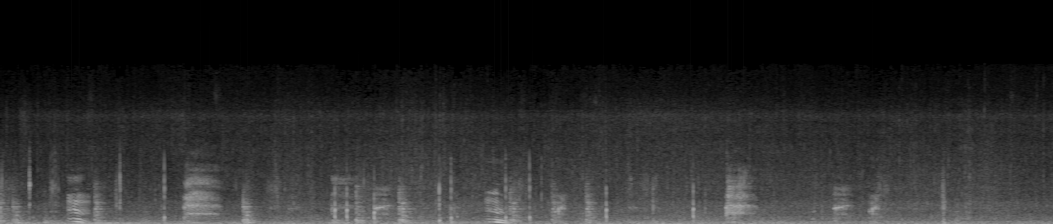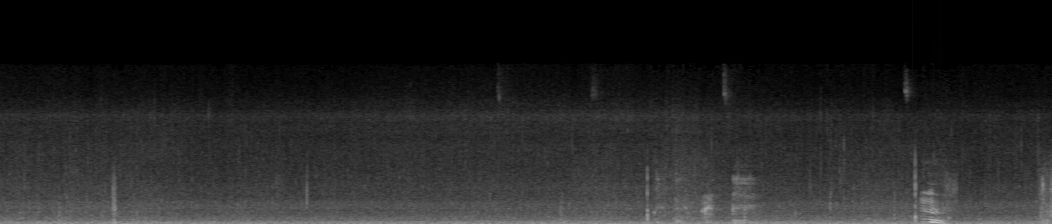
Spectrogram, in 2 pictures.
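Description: A metal hammer knocks and scrapes against wood and rock.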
